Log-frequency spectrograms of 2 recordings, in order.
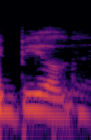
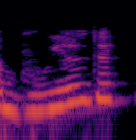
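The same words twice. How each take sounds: First: "build" as bild, short i; no w sound. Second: "build" as bwild; wrong w sound. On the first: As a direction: say "build" with nothing between b and i. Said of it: "mais build". (« build » prononcé bild, sans w) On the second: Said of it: "pas build". (« build » mal prononcé, bwild) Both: Shown as a demonstration.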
